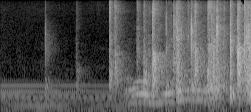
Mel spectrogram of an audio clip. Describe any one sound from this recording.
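An acoustic guitar rings out a final chord.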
